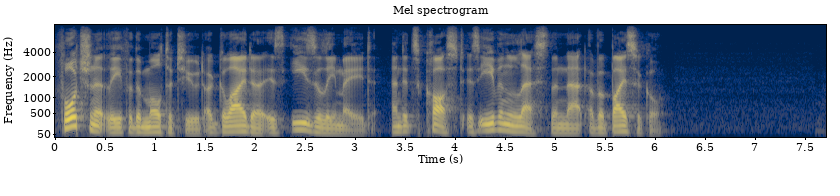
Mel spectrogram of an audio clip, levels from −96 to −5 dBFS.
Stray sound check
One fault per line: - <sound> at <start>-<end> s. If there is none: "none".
none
